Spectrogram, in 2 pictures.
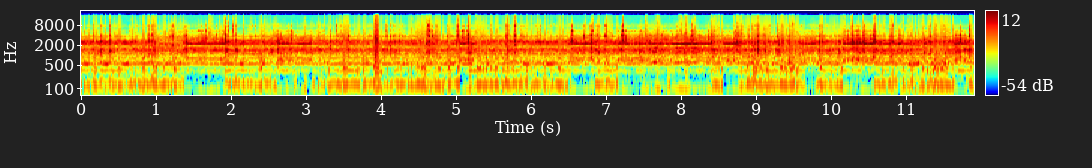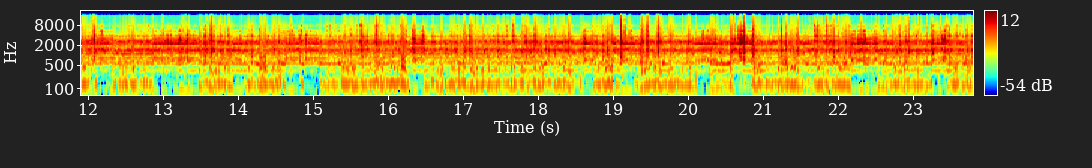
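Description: Potatoes knock and tumble against each other.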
